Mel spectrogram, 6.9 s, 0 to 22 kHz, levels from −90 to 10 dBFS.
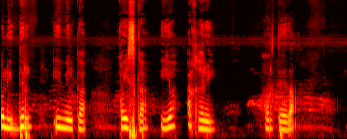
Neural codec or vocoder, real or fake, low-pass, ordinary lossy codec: none; real; none; none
